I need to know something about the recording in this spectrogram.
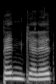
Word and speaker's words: Pencalet: prononce dans le Finistère en breton en fait on accentue les les consonnes de fin de syllabe donc on dit Pen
